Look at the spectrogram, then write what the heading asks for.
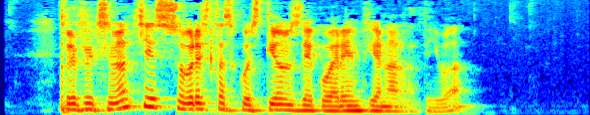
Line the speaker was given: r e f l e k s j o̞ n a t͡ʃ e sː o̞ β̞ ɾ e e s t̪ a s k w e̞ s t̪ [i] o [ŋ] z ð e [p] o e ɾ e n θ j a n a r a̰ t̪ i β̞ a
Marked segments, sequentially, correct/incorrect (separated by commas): incorrect, incorrect, incorrect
